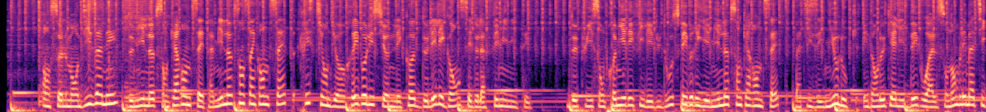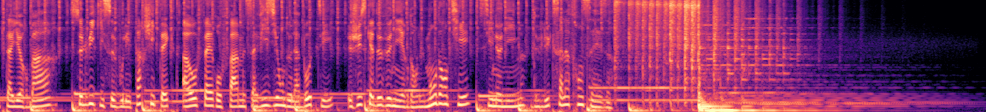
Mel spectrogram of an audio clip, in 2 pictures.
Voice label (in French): Documentaire; Createurs de mode; Christian Dior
